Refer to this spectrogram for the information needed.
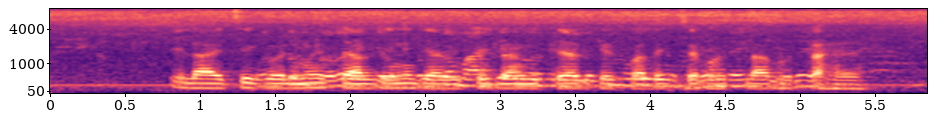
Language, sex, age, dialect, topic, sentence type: Hindi, male, 18-24, Kanauji Braj Bhasha, agriculture, statement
